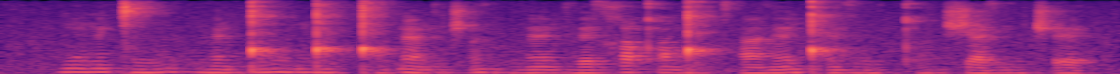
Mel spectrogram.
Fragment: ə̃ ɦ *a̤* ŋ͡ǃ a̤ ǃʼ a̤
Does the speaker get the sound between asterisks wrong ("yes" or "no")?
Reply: yes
